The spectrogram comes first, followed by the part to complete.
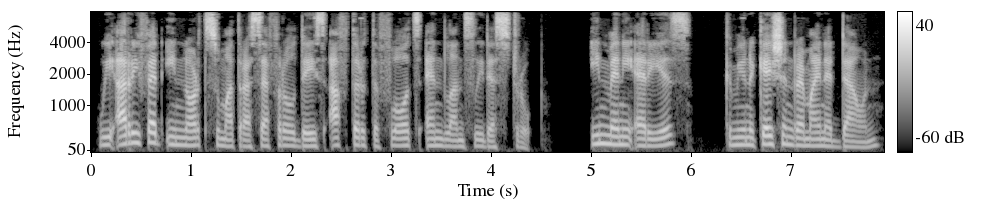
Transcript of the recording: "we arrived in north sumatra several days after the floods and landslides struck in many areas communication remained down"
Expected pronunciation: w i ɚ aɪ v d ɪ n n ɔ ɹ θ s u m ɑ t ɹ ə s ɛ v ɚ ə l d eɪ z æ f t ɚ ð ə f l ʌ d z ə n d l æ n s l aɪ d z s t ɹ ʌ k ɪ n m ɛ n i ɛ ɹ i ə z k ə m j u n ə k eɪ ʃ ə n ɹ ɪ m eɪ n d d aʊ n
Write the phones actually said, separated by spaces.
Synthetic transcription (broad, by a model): w i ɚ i f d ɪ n n ɔ ɹ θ s u m ɑ t ɹ ə s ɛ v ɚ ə l d eɪ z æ f t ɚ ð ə f l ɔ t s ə n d l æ n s l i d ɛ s t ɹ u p ɪ n m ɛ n i ɛ ɹ i ə z k ə m j u n ə k eɪ ʃ ə n ɹ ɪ m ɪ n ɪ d aʊ n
